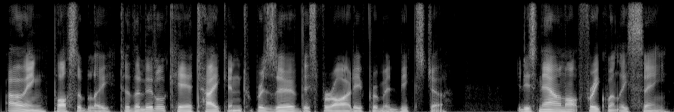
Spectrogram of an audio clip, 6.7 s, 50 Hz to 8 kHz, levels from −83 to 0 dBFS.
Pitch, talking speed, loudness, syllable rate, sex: 100 Hz, 170 wpm, -21 LUFS, 5.7 syllables/s, male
